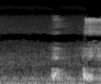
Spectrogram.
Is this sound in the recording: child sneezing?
yes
